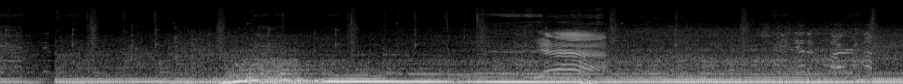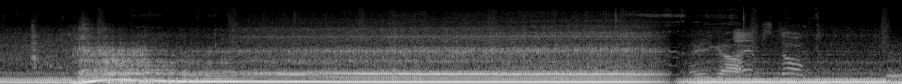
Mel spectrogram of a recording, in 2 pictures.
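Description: Corvette V8 engines idling steadily, with two rev blips, about two and a half seconds in and again about ten seconds in, each rising and falling in pitch.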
